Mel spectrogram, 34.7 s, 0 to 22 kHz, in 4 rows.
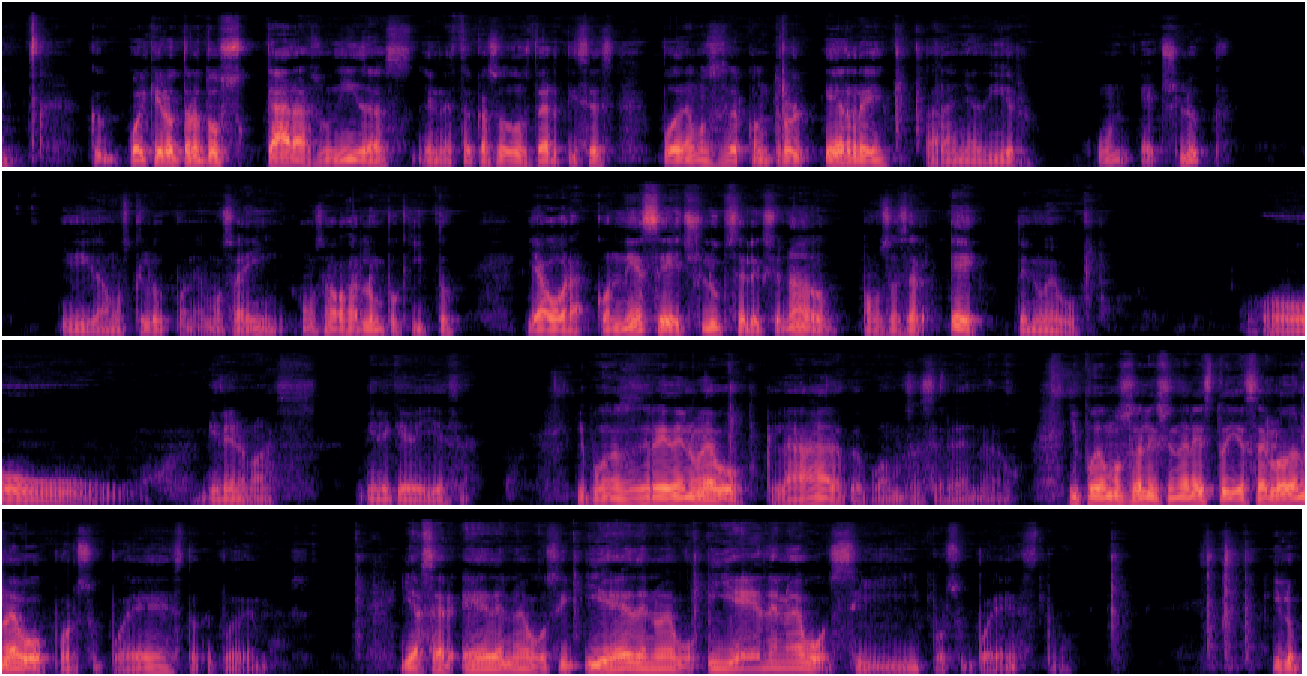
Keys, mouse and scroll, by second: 6.7 ctrl+r, 9.5 click, 11.0-12.5 drag, 16.6 e, 20.6 click, 22.9 e, 24.7 click, 25.7 right click, 26.8 e, 28.7 click, 29.1 e, 30.2 click, 30.6 e, 31.2 click, 31.4 e, 31.9 click, 32.9 middle click, 34.2 Caps_Lock, 34.2 middle click, 34.3 scroll down 1.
